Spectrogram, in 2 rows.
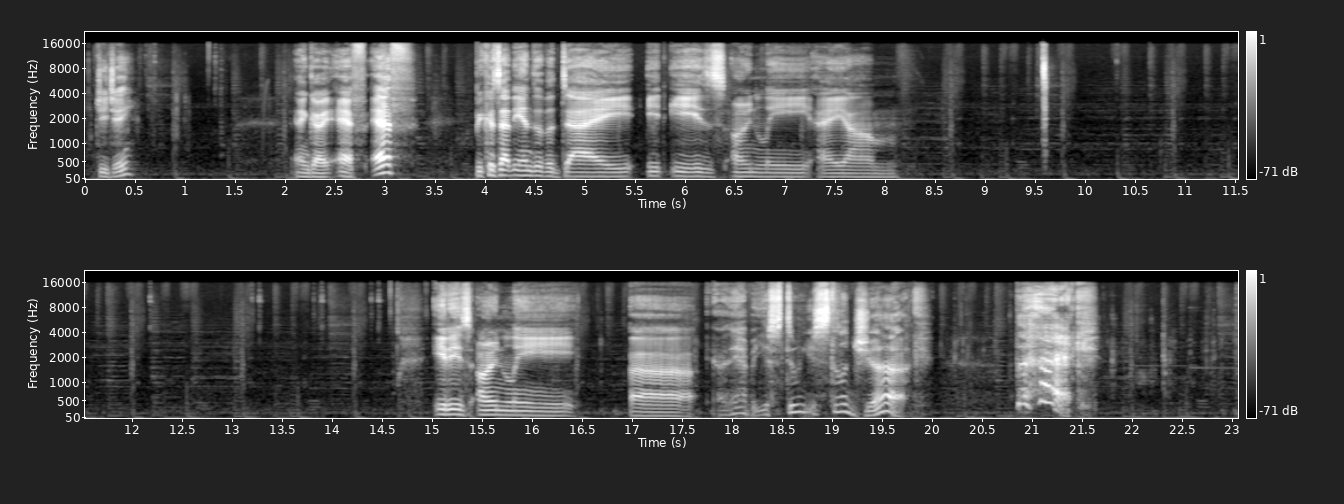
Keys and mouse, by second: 0.5 2, 2.0 f, 2.3 f, 3.1 Tab, 4.0 Tab, 4.6 Tab, 4.7 middle click, 17.1 Tab, 19.2 1, 20.5 KP_3, 20.8 KP_1.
